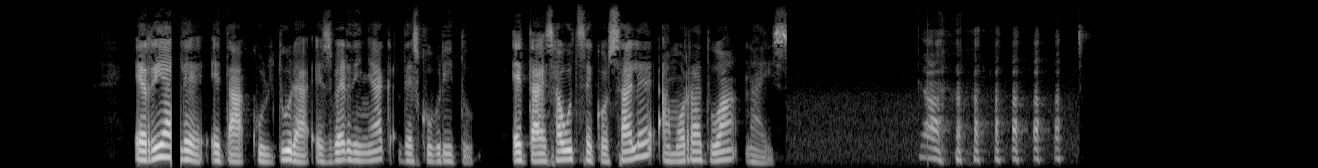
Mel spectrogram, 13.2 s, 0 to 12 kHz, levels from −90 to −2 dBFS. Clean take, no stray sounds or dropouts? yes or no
no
